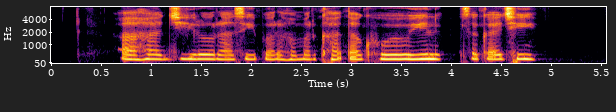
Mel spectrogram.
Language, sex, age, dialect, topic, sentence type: Maithili, female, 41-45, Southern/Standard, banking, question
